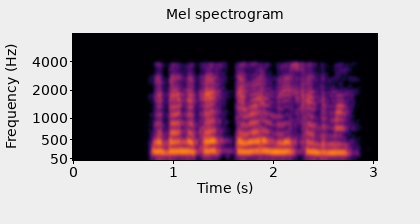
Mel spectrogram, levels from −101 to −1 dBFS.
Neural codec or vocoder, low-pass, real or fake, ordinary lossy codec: none; 7.2 kHz; real; AAC, 16 kbps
